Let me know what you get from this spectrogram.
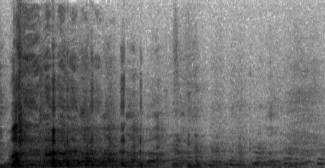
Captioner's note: audience laughs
